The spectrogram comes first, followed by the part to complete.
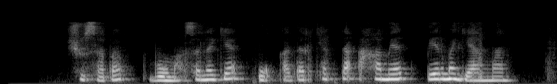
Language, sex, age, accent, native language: Uzbek, female, 25-34, Toshkent shahri, Uzbek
